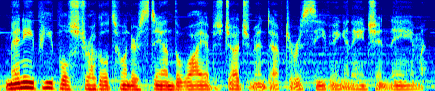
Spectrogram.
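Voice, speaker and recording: A wise older chief and mentor in a video game. His medium-pitched voice is measured and formal, with a kindly, reassuring manner. Music runs clearly behind him. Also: steady tone.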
